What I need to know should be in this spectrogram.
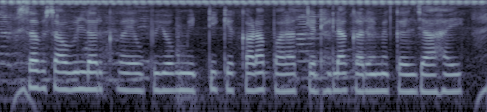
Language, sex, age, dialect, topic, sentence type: Magahi, female, 18-24, Central/Standard, banking, statement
